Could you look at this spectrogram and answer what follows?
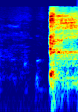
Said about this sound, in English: Okay, sorry about that big old cough then.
